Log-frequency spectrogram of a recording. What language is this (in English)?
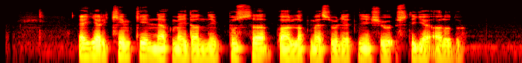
Uyghur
